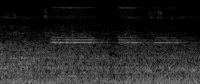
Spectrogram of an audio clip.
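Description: Steady rumble of a moving auto-rickshaw's engine and road noise, heard from inside the passenger cabin. A faint, brief high tone sounds about half a second in.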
